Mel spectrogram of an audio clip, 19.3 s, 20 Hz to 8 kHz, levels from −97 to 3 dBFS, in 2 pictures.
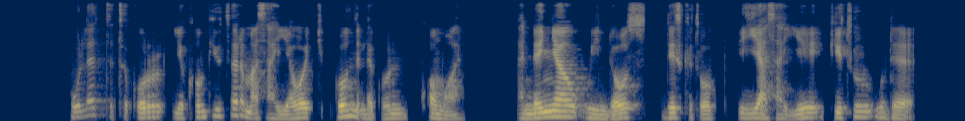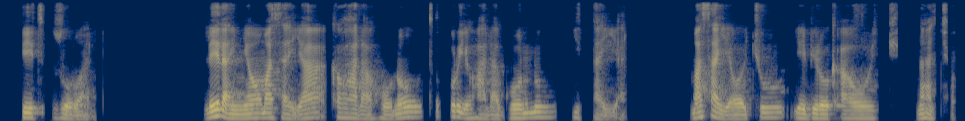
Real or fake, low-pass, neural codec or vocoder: real; 7.2 kHz; none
